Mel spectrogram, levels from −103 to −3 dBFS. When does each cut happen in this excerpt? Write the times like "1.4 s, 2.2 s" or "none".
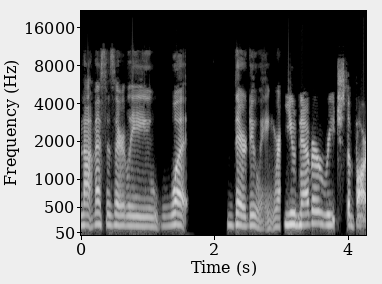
2.9 s

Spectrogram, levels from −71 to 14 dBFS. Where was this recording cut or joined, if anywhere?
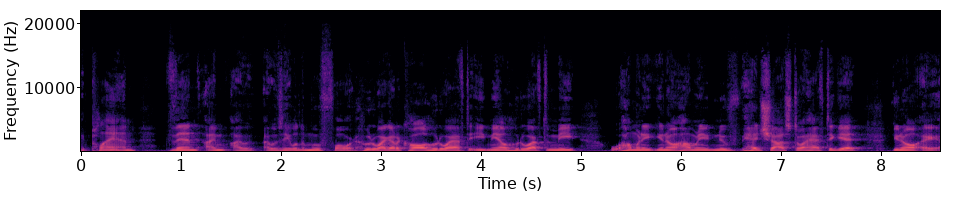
none

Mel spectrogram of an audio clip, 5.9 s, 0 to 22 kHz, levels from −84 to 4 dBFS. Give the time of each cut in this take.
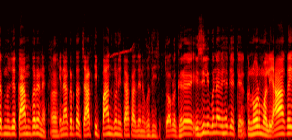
3.2 s

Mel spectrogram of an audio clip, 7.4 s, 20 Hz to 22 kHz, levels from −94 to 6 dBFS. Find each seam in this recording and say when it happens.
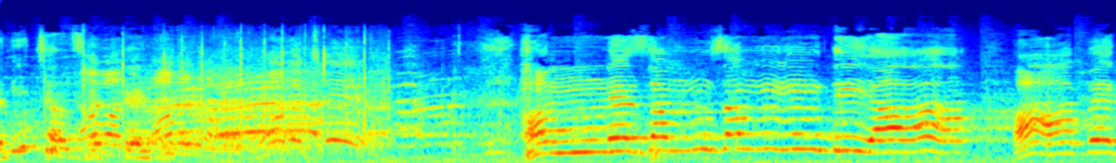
2.4 s

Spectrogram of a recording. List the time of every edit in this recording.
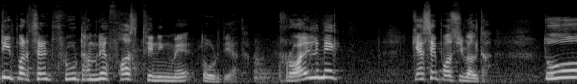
2.8 s

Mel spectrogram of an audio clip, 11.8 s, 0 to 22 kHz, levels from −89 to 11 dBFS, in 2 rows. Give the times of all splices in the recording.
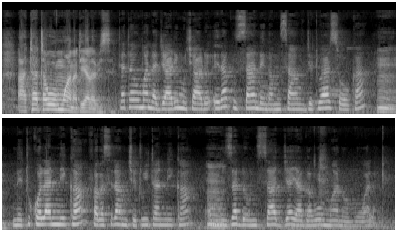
none

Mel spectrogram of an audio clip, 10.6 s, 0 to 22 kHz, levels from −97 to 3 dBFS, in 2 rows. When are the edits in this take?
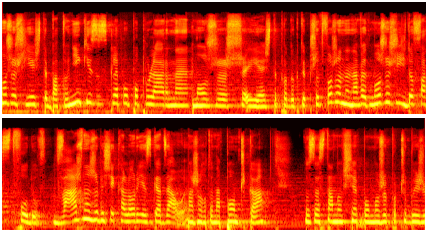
2.4 s, 7.6 s

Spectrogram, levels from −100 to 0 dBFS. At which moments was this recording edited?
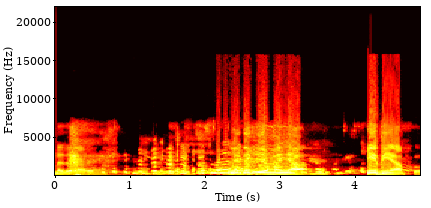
4.0 s

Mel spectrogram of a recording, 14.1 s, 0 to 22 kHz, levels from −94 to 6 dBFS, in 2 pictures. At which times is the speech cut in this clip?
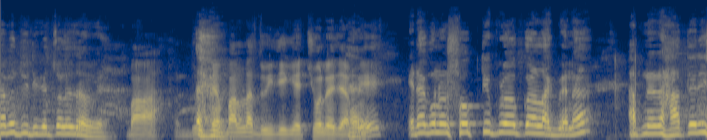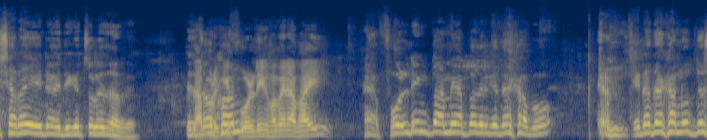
none

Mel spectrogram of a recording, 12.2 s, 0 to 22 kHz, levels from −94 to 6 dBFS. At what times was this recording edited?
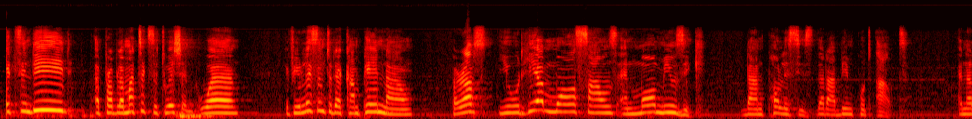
none

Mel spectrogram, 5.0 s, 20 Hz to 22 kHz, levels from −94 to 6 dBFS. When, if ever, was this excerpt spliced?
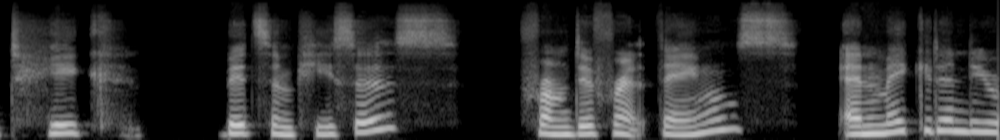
none

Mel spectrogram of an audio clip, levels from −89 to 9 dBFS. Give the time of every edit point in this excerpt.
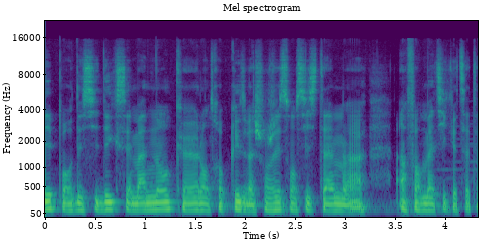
none

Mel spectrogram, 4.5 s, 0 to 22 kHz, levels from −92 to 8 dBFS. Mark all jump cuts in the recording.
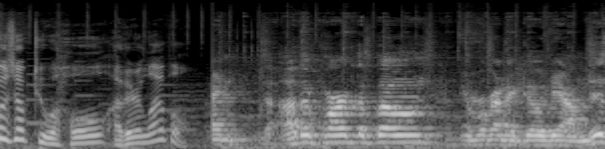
1.4 s

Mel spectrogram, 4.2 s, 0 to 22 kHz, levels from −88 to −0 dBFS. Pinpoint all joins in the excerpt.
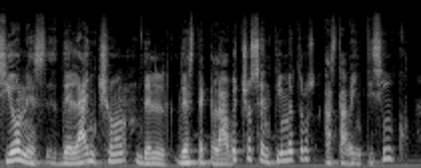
2.3 s

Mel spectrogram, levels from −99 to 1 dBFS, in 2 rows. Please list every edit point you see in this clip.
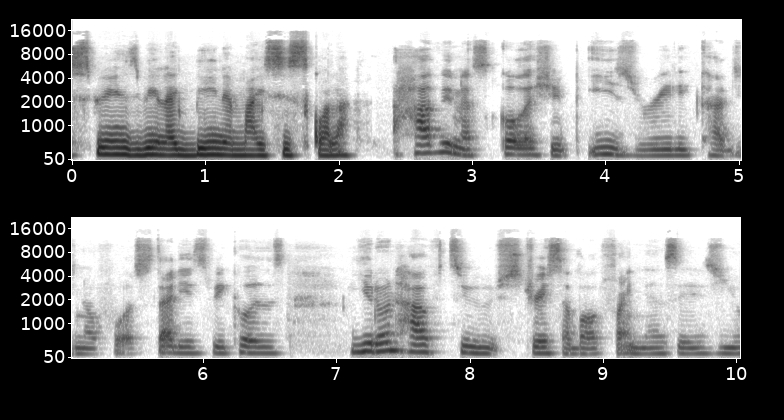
2.2 s

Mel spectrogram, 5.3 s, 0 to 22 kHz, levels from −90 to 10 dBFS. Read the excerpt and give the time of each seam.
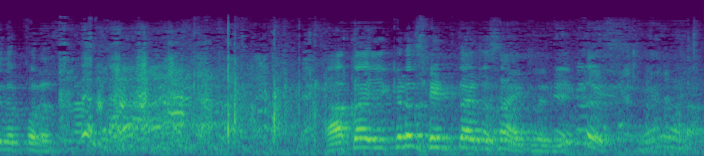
none

